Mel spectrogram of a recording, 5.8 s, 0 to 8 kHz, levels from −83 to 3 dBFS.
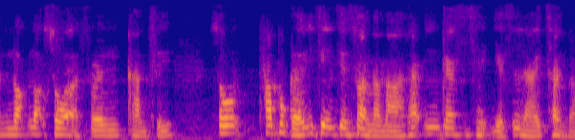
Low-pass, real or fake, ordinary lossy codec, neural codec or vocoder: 7.2 kHz; fake; Opus, 32 kbps; codec, 44.1 kHz, 2.6 kbps, SNAC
